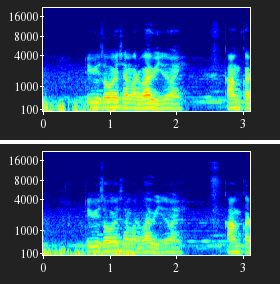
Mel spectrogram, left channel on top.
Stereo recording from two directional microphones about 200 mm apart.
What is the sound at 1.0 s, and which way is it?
Speech, 25° left (ahead or behind).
